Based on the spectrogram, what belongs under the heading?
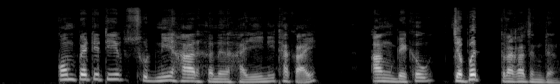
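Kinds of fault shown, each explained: HE-AAC compression: throughout the speech, the treble sounds bright but synthetic, and s sounds come out gritty and lispy. This is likely spectral band replication, which codes only the lower spectrum and copies it upward, fitting a low bitrate around 24 kbps.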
